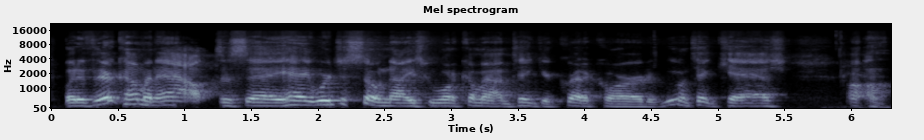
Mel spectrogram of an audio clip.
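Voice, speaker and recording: A man talks at a fairly quick pace in a normal speaking voice. His pitch is fairly high with ordinary variation. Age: 60s. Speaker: district attorney. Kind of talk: interview.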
